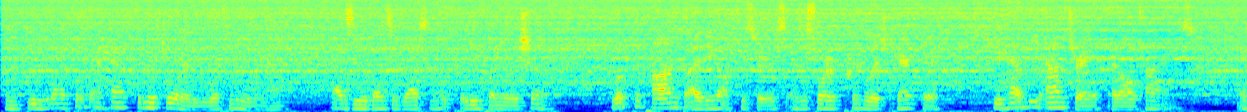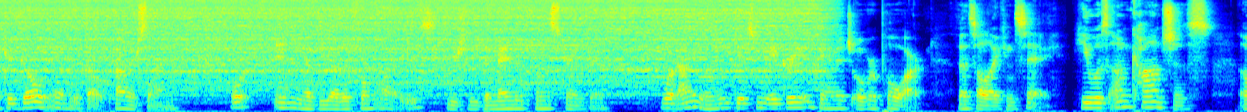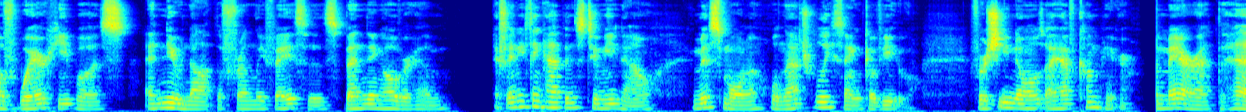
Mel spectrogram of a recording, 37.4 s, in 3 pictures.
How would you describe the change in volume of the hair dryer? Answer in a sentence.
The volume of the hair dryer stays about the same.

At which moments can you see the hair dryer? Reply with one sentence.
The hair dryer can be heard from 0.0 to 20.9 s.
